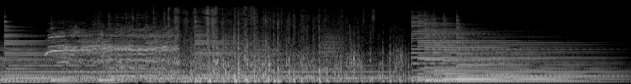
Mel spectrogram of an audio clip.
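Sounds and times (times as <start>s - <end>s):
horse whinnying: 0.4s - 3.8s
horse hooves clopping: 0.5s - 5.0s.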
